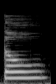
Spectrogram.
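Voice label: "dou1", Chinese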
